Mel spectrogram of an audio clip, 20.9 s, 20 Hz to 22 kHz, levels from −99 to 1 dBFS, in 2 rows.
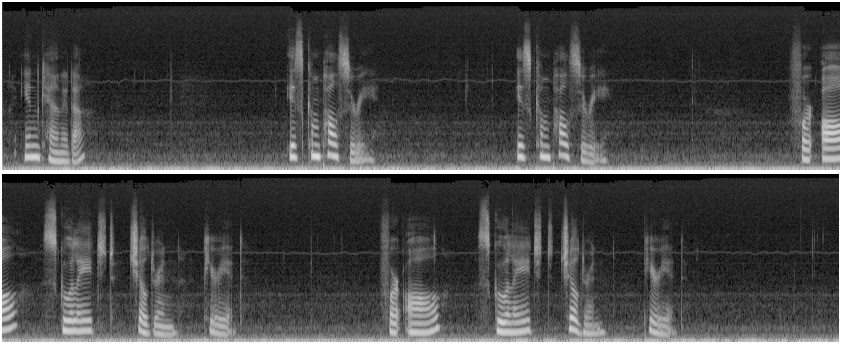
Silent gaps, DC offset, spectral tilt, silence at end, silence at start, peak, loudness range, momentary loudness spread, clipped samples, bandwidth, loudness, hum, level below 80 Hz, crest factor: none; 2%; -5 dB/octave; 0 s; 0 s; -8 dBFS; 8 LU; 21 LU; under 0.1%; 17.5 kHz; -25 LUFS; none; -32 dBFS; 20 dB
